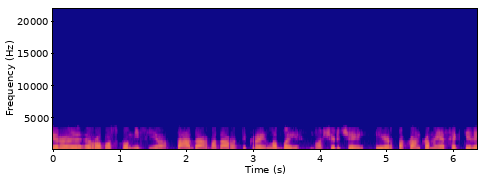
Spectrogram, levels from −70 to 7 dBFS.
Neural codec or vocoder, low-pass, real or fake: autoencoder, 48 kHz, 128 numbers a frame, DAC-VAE, trained on Japanese speech; 3.6 kHz; fake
